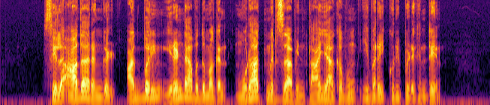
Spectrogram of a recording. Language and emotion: Tamil, neutral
